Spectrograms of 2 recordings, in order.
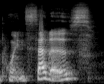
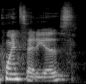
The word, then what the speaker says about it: poinsettias: A lot of people pronounce them poinsettias. They're not. They're poinsettias.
